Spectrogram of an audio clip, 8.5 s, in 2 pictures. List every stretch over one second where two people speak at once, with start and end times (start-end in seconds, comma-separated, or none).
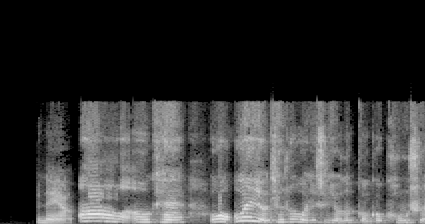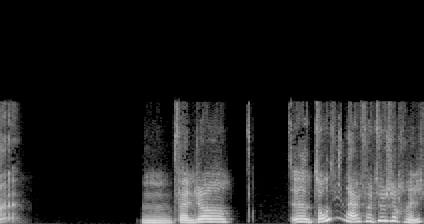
none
